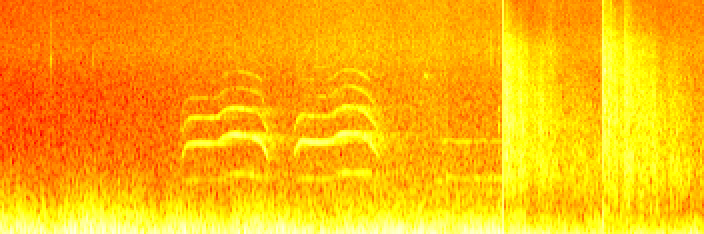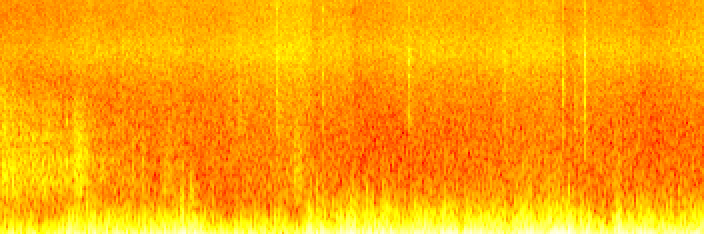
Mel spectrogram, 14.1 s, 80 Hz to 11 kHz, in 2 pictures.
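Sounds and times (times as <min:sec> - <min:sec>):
wind rumble on microphone: 0:00.0 - 0:14.0
animal whistle-like calls: 0:01.6 - 0:06.2
distant shotgun shots: 0:03.2 - 0:09.8.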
